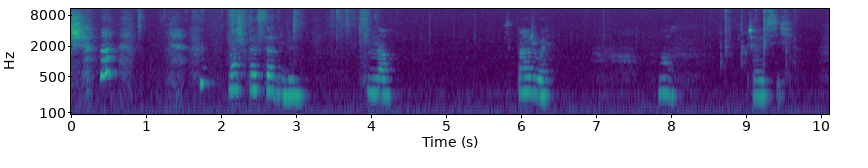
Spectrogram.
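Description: A young woman talks animatedly and close up, in short bursts.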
